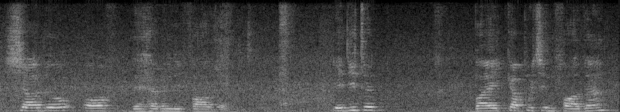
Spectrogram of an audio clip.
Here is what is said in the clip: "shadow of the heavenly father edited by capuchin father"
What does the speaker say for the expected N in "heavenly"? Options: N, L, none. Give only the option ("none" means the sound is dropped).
N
